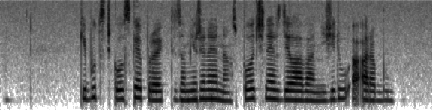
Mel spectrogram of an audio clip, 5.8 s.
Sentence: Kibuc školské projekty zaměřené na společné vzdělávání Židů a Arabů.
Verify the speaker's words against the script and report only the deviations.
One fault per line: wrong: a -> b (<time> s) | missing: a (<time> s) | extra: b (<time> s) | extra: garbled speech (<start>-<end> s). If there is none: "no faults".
no faults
